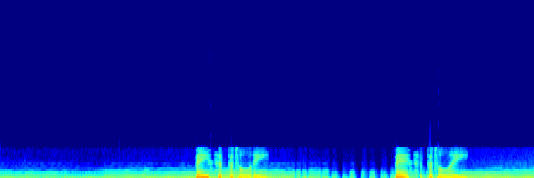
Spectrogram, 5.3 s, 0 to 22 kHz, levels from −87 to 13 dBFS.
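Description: At 1.19 s and 2.10 s, single sharp clicks appear as thin vertical lines on the spectrogram and abrupt steps in the waveform, likely dropped samples losing only a fraction of a millisecond. From 2.5 to 4.27 s, repeated packet loss gives choppy, robotic sound. Many short gaps, the longest 77 ms, are patched by stretching the previous sound, covering about a third of the span. On the spectrogram these patches show as smeared, repeated bands and broken stretches, all below the 4 kHz ceiling left by the G.711 call path. The same kind of click recurs at 3.34 and 4.38 s.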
